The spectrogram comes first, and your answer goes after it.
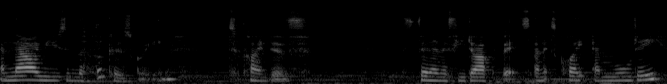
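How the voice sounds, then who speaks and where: A woman with a southwest English accent talks at a moderate pace and medium pitch, with ordinary pitch variation, a somewhat breathy quality and long, frequent pauses. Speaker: colouring livestreamer. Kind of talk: casual chat. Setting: livestream. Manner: casual with fillers.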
